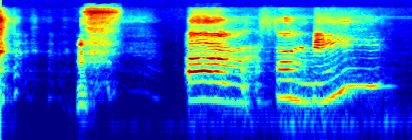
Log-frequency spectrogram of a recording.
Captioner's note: chuckles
